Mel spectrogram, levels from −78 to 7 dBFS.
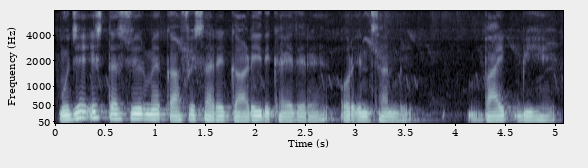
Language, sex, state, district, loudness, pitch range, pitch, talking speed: Hindi, male, Arunachal Pradesh, Papum Pare, -16 LUFS, 100-120 Hz, 110 Hz, 200 wpm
